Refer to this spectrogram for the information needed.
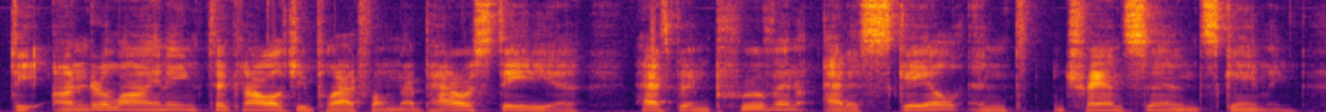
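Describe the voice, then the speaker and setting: A man's voice: on the high side, moderate pace. A man with a sore throat and a runny nose giving casual gaming commentary over a screen recording, reading a blog post aloud and rambling with fillers and restarts.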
